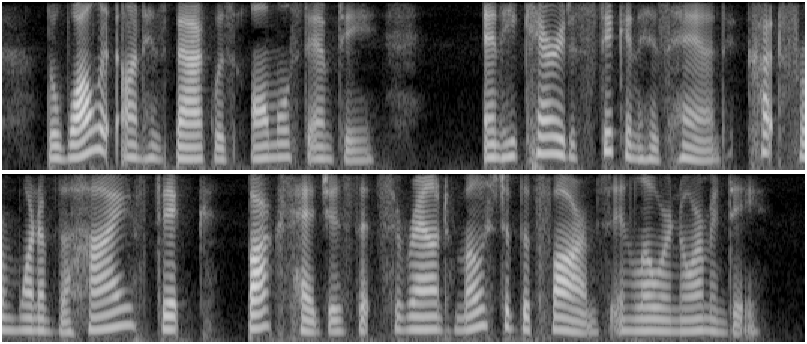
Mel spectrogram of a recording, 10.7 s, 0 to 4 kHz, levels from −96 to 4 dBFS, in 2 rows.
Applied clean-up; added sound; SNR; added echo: none; none; none; none.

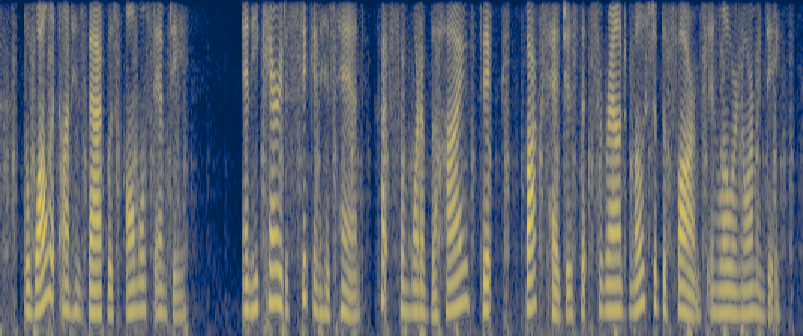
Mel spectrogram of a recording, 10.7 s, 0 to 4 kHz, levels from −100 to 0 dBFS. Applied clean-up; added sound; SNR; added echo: neural mask model RNNoise.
